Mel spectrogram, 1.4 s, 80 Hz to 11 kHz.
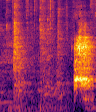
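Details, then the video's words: White Shiba Inu puppy Tsubaki, born 22 December, on the morning she sets off; a single sharp, bright yip near the end follows faint soft sounds and quiet room noise. "12月22日生まれ白柴 椿の旅立ちの朝"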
